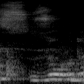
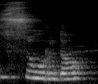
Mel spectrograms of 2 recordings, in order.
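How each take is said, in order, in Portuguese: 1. A palavra começa com um z sonoro, de zumbido. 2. A palavra começa com um s suave. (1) "não é zurdo" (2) "E surdo, não é zurdo"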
